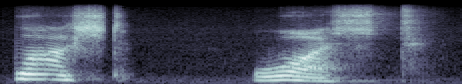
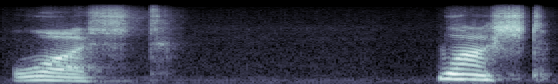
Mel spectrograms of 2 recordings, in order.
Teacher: Entonces, como no produce vibración, se llama un sonido voiceless consonant, o sea, una consonante que no produce vibración de cuerdas. Cuando le pongo ED, suena como una T.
